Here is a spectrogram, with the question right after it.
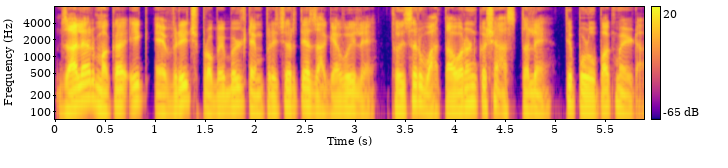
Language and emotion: Goan Konkani, neutral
